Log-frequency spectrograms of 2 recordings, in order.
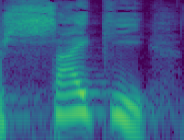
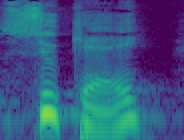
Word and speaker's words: psyche: But nevertheless, you have a soul, which is your psyche. The word there in the Greek is, it looks like psyche. It's actually pronounced psuche, if I want to be, you know, theologically, homiletically, hermeneutically correct. It is psuche, okay?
